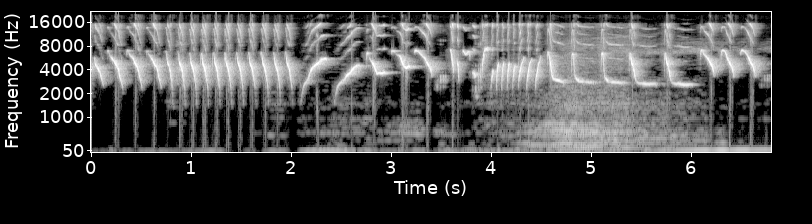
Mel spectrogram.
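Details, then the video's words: Canary singing a long song meant to make rivals join in: a rapid run of sweeping notes, then varied whistled slurs and a fast rattle, with faint low background rumble. "KENARI GACOR PANJANG, TERBUKTI BIKIN LAWAN LATAH IKUT BUNYI GACOR NYERANG FIGHTER"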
